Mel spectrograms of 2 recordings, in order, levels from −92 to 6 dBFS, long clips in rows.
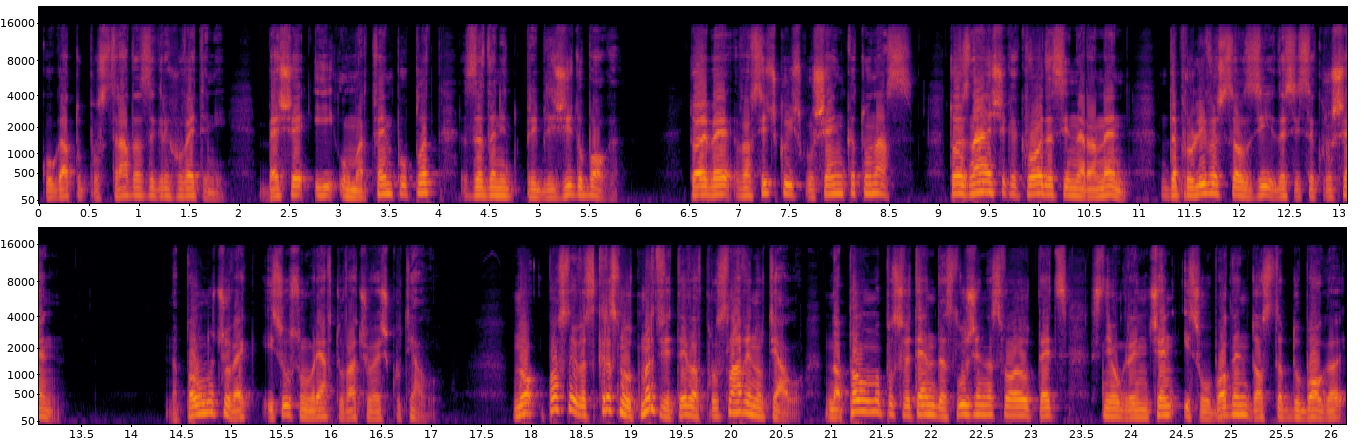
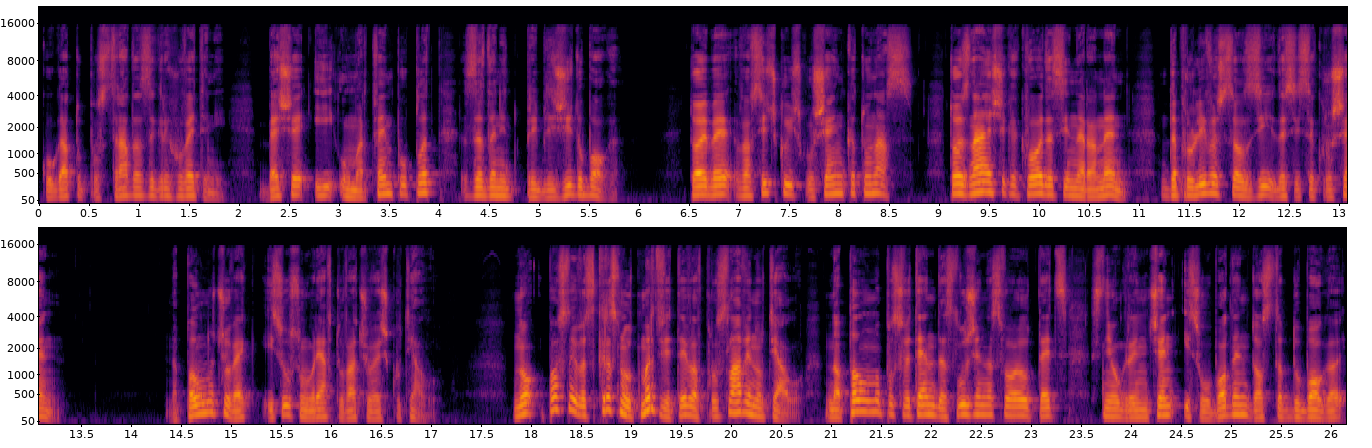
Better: second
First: distortion; slight; 3% of the sound clipped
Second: none

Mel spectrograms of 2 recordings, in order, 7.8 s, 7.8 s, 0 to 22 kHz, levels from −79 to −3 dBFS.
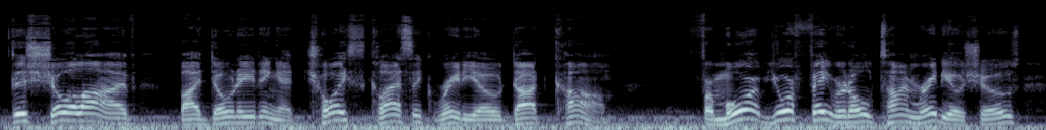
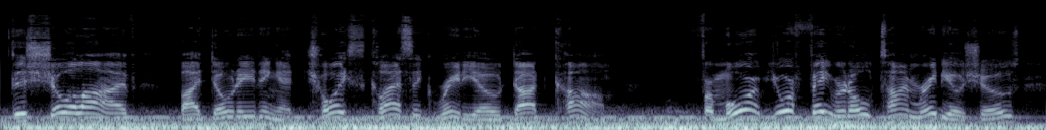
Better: first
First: low rumble; faint; throughout; 25 dB below the speech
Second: low rumble; loud; throughout; 10 dB below the speech

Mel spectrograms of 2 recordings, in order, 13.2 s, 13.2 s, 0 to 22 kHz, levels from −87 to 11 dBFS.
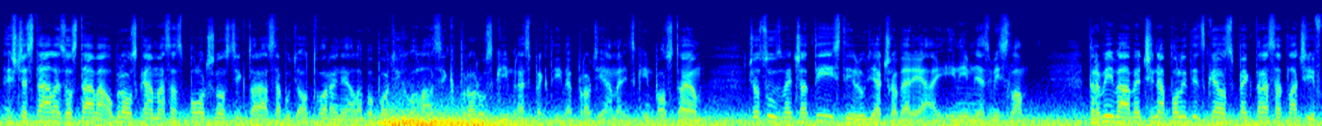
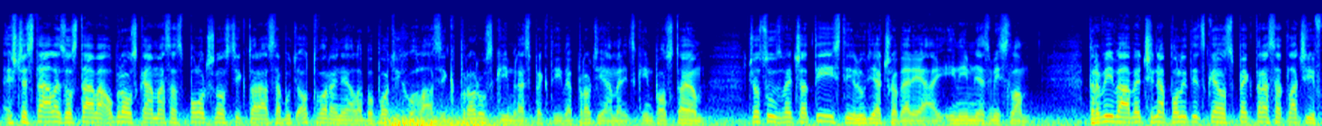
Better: second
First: wind noise on the microphone; heavy; 6 dB below the speech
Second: wind noise on the microphone; occasional gusts; 15 dB below the speech

